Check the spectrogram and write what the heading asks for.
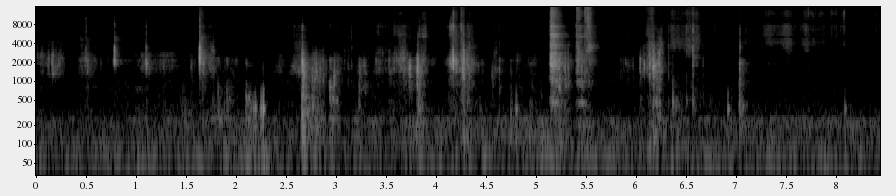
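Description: A translucent plastic tracing-grid sheet and paper being handled, with faint, irregular crinkles and sharp clicks coming and going.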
